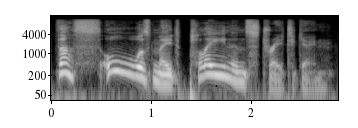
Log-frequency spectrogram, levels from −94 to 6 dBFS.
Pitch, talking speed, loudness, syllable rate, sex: 165 Hz, 165 wpm, -19 LUFS, 3.3 syllables/s, male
